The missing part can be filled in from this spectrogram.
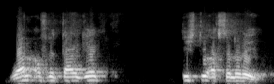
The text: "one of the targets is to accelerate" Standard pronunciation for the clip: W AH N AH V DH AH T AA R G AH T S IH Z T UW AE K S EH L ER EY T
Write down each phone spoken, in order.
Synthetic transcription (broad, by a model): W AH N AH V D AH T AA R G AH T IH S T UW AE K S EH L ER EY T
